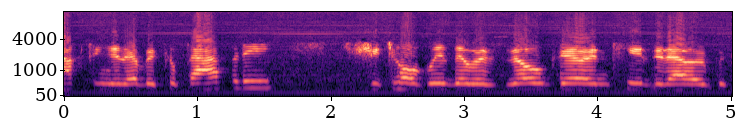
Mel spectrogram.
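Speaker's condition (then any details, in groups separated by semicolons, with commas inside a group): Cerebral palsy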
